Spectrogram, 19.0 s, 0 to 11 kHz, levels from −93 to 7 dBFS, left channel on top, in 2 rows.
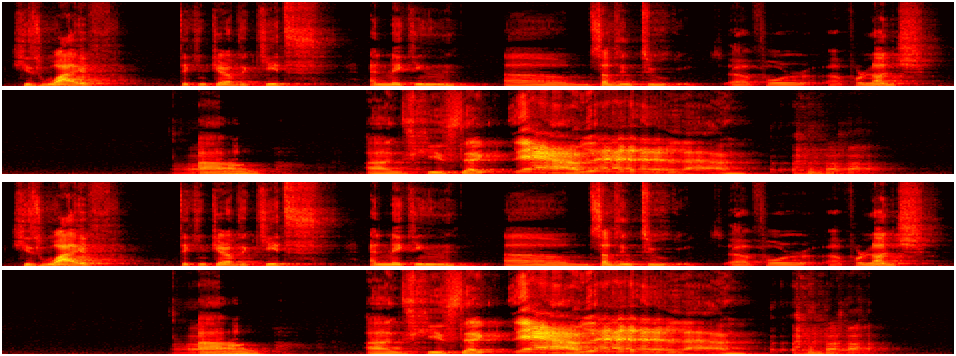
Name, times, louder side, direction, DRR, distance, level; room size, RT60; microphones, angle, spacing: voice 1, 0.1-1.3 1.8-3.2 3.7-4.7 5.0-6.9 7.3-9.3 11.5-12.4 13.2-17.0, right 2 dB, 10° right, 0.7 m, -33 dB
voice 2, 11.2-11.7 17.2-18.2, right 3 dB, 40° right, 2.9 m, -45 dB
16.0 x 10.0 x 8.0 m
head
